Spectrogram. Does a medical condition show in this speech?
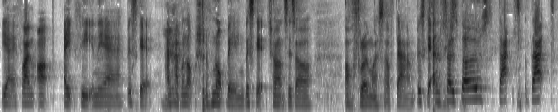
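Yes: Tourette's syndrome; noticeable multiple motor and vocal tics, intensified early 20s, wheelchair user, strapped in during stage performances; tics ongoing throughout conversation, unchanged since using wheelchair, continue when alone; hedgehog, sausage, cats interrupting speech, worse with heightened emotion, fluctuates unpredictably.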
